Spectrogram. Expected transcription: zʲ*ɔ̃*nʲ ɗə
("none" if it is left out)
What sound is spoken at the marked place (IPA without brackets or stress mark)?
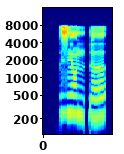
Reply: ɔ̃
